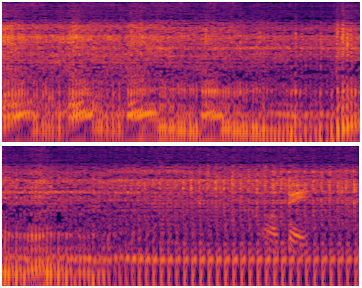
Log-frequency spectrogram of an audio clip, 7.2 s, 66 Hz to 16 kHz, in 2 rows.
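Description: A Rusi Flash 150 motorcycle engine is revved close by, its exhaust rumbling and climbing before settling into a steady, rapid throbbing idle.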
